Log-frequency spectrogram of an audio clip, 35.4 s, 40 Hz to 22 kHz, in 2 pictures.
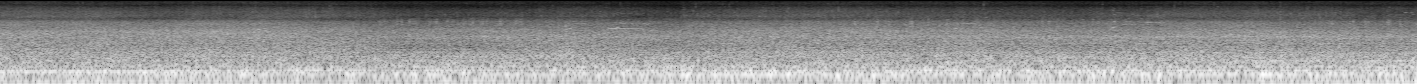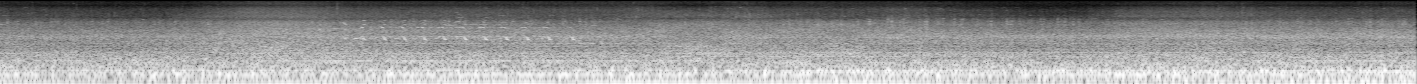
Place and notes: Scarborough, UK - Summer, South Bay, Scarborough, UK
Binaural field recording
7 July 2012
